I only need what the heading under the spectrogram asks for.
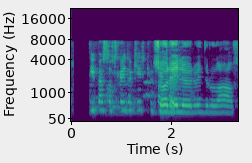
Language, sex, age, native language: Icelandic, male, 12, Icelandic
